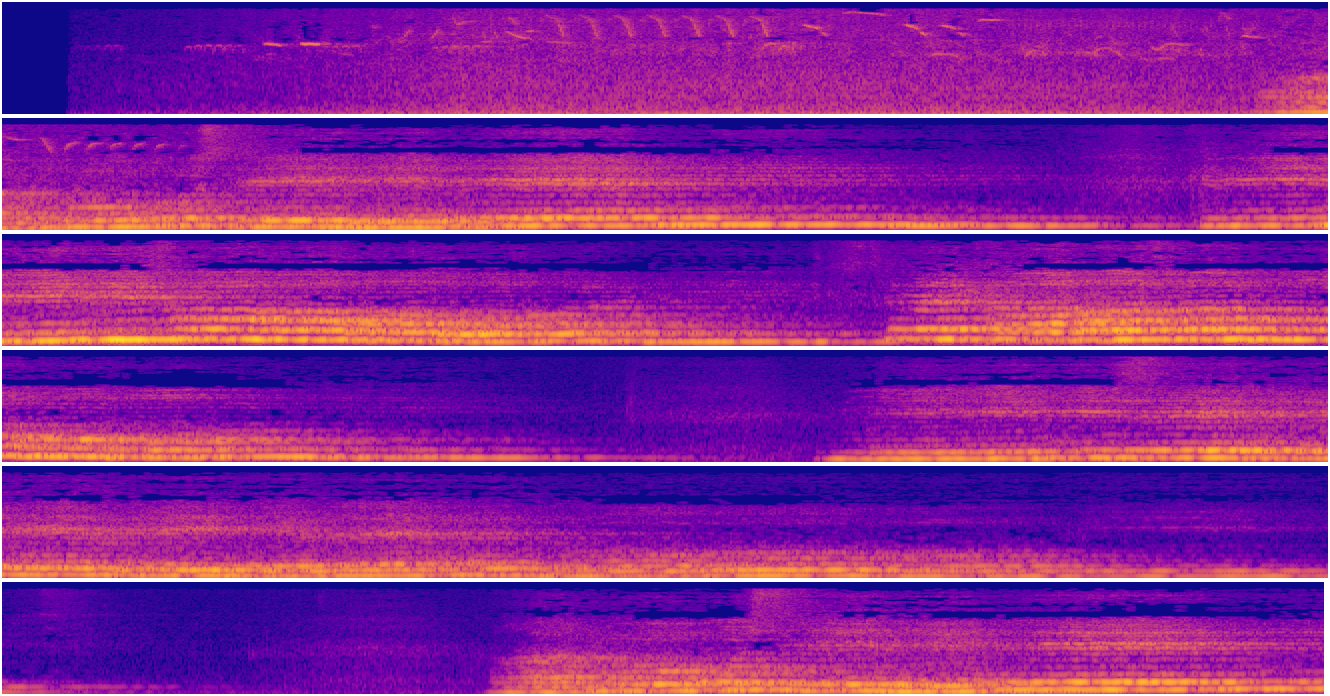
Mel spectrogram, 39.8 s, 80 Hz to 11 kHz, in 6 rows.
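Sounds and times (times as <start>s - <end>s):
Gregorian chant: 5.8s - 23.2s, 24.0s - 33.9s, 35.6s - 39.7s.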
